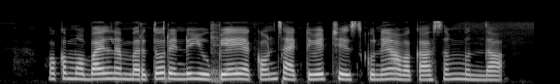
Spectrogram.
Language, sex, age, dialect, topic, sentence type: Telugu, female, 18-24, Utterandhra, banking, question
